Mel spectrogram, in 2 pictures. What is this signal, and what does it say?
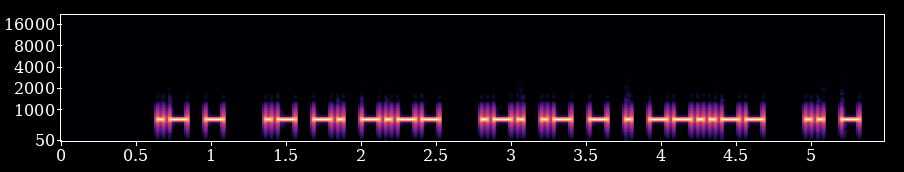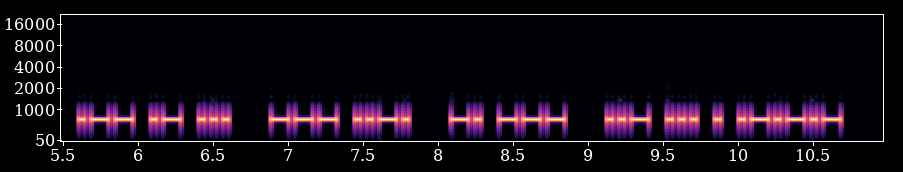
Morse code, heard as a keyed tone, about 32 wpm, 700 Hz. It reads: AT ANY RATE, IT WAS OF NO USE.
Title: Sentences from Top 1000 Words - Review Part 4 - 30wpm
